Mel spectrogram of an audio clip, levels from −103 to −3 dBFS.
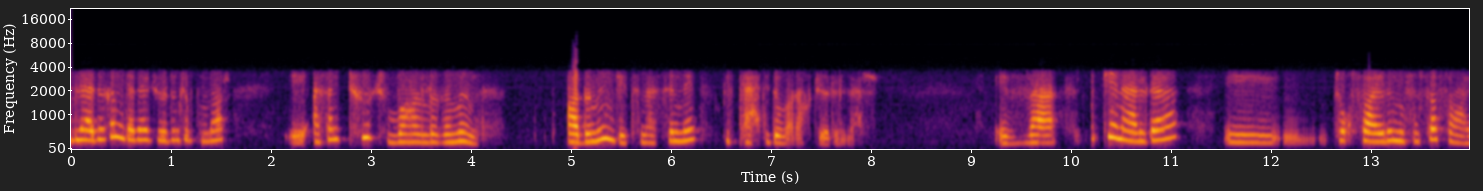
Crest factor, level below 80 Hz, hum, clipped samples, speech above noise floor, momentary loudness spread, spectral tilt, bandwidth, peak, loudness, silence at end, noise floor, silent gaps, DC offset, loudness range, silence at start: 20 dB; -76 dBFS; none; under 0.1%; 44 dB; 18 LU; -3 dB/octave; 5.4 kHz; -8 dBFS; -27 LUFS; 0 s; -71 dBFS; none; under 0.1%; 6 LU; 0 s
